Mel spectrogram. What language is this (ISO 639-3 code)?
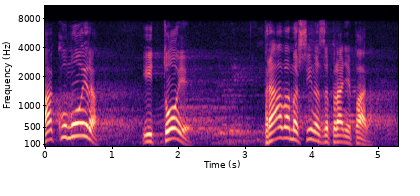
srp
